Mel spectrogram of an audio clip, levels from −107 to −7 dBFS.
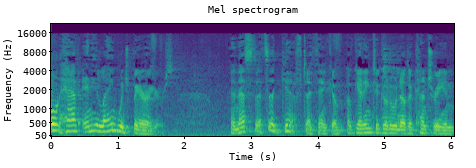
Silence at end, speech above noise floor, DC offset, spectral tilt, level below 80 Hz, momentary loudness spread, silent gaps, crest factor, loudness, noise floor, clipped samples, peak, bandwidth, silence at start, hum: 0 s; 24 dB; under 0.1%; -6 dB/octave; -52 dBFS; 9 LU; none; 20 dB; -26 LUFS; -49 dBFS; under 0.1%; -6 dBFS; 15.5 kHz; 0 s; none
